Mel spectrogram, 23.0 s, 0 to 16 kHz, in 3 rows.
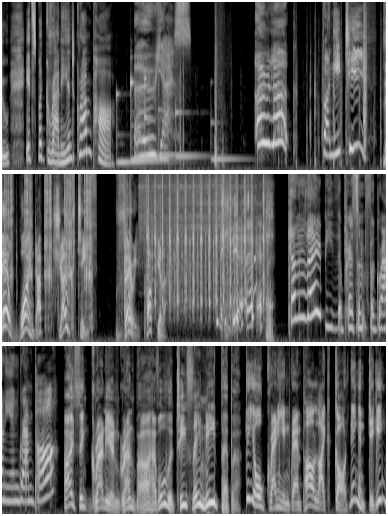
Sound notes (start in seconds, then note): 11.9 both laugh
